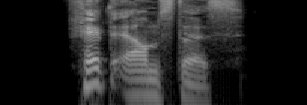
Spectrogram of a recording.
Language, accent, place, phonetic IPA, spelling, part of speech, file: German, Germany, Berlin, [ˈfɛtˌʔɛʁmstəs], fettärmstes, adjective, De-fettärmstes.ogg
- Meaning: strong/mixed nominative/accusative neuter singular superlative degree of fettarm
